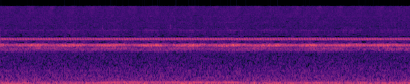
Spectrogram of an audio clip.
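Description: A cricket trills steadily in high, tight bands, with a low rumble underneath.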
